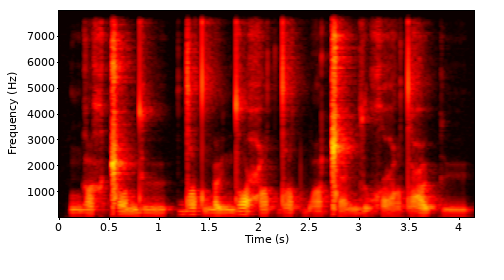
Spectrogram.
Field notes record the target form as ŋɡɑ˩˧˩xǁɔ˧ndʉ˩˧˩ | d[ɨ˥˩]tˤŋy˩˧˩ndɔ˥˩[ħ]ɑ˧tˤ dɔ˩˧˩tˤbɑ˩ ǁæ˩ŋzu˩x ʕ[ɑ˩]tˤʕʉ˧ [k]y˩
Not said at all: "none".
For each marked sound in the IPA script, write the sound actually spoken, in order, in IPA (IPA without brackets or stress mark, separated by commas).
e˥˩, ħ, ɔ˩, k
